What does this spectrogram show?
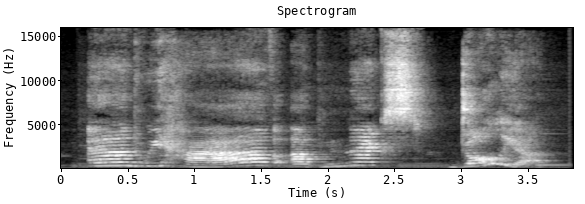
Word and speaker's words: Dahlia: And we have up next Dahlia. Dahlia. You could think of Dolly like the toy or Dolly Parton because we're working 9 to 5 here.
